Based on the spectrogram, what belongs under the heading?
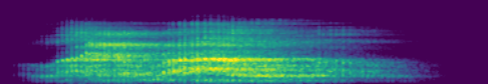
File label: Animal Voice; Eerie, With Reverb. Use For Monster.; Animal Vehicle Growls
